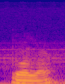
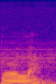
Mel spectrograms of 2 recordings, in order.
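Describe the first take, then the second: First: The word ends in a central schwa vowel. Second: The word ends in an open a vowel.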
